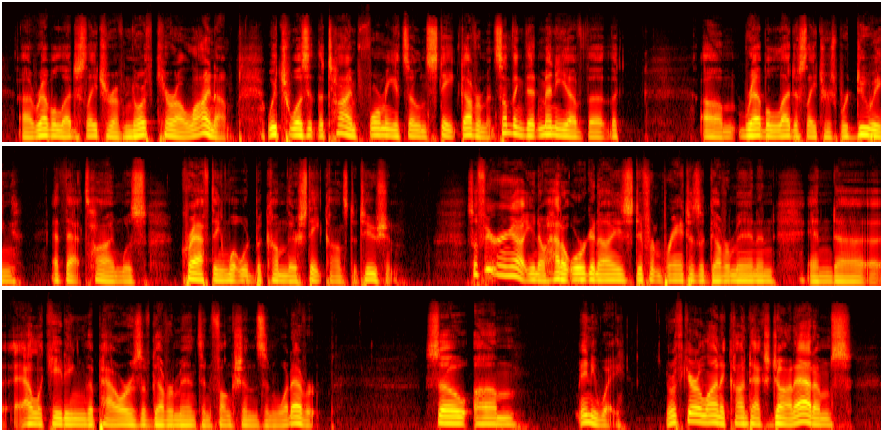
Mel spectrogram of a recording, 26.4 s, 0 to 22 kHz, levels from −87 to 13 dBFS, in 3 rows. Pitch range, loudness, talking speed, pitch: 110-140 Hz, -23 LUFS, 160 wpm, 125 Hz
